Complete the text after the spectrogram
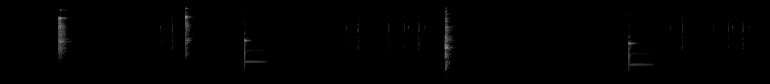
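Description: A pointer taps lightly against a glass pane.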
